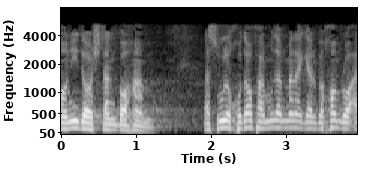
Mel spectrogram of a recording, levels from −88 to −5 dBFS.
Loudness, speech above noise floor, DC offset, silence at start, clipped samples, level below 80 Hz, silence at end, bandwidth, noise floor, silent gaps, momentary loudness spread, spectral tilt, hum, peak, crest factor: -18 LUFS; 30 dB; under 0.1%; 0 s; under 0.1%; -50 dBFS; 0 s; 5.4 kHz; -47 dBFS; none; 9 LU; -12.5 dB/octave; none; -2 dBFS; 16 dB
